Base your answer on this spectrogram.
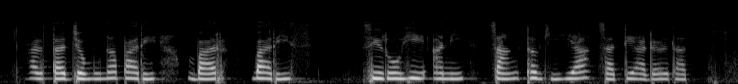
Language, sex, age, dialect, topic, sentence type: Marathi, female, 60-100, Northern Konkan, agriculture, statement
